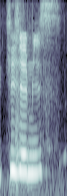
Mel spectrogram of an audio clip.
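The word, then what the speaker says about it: Kiyémis: C'est Kiemis. Du coup, ça s'écrit K-I-Y. E accent aigu, M-I-S, et du coup c'est une blogueuse et podcasteuse super intéressante que je vous conseille d'écouter et de lire.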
